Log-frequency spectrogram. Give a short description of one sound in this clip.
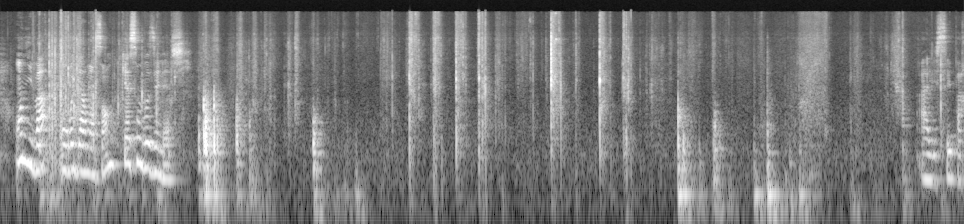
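Playing cards are shuffled by hand, with quick flicking and rustling.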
